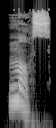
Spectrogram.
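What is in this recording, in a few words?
"moss", British English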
